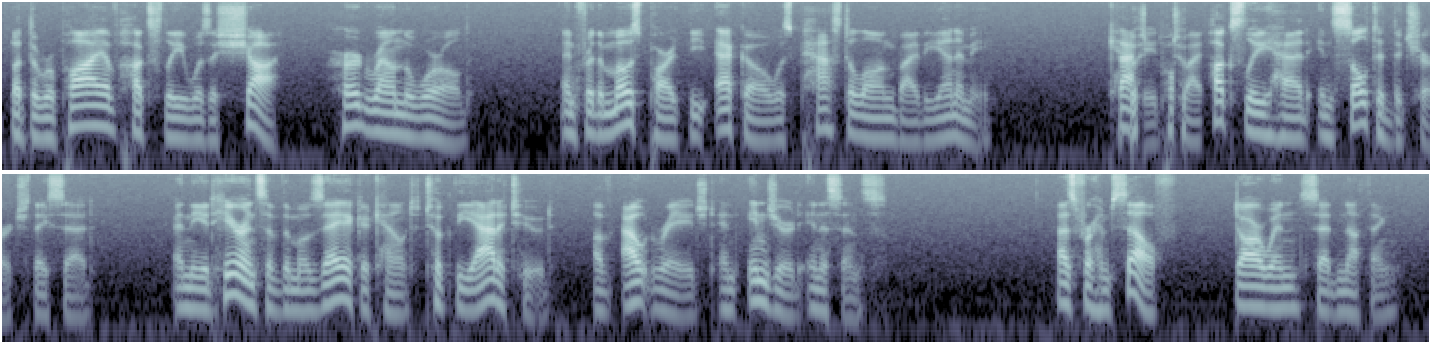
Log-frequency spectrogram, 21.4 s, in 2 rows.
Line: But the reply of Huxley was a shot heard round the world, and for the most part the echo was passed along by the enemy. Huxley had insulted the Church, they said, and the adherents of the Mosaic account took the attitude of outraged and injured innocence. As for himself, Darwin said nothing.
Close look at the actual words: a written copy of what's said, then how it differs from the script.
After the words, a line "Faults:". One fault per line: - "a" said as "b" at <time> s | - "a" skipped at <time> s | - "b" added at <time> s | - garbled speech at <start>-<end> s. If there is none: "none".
But the reply of Huxley was a shot heard round the world, and for the most part the echo was passed along by the enemy. [garbled] Huxley had insulted the Church, they said, and the adherents of the Mosaic account took the attitude of outraged and injured innocence. As for himself, Darwin said nothing.
Faults:
- garbled speech at 8.3-9.0 s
